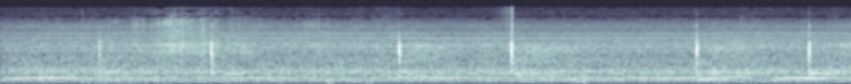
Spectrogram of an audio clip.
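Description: A paper card slides and taps on a wooden table.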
